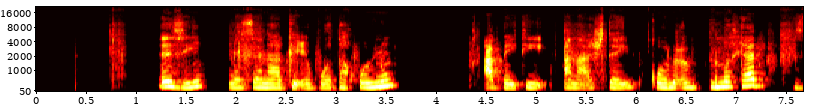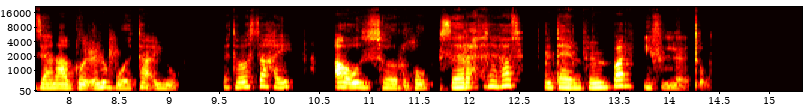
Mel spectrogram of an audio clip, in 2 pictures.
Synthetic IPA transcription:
ʔɨzi | nɐzɐnaɡɨʕibo̞t̪ʰakʰo̞jnu | ʕabːɐjt̪ʰiʔanaʔɨʃt̪ʰɐjkʼolʕubɨmɨxjad̪zɨzɐnaɡɨʕɨlubo̞t̪ʰaʔɨjːu | b̥ɐt̪ʰɐwɔsːaxi | ʔaβʔuzɨsɐɾħusɐɾaħt̪ʰɐɲːɐt̪ʰat̪ | ɨnt̪ʰajmbɨmɨbaljɪfɨlːɐ̰t̪ʼṵ

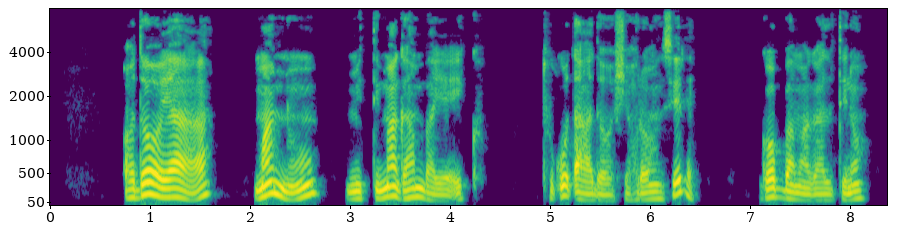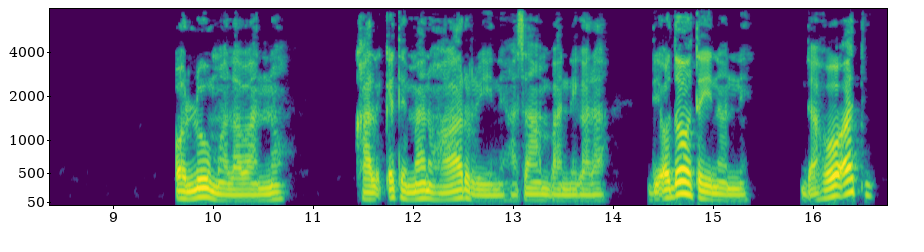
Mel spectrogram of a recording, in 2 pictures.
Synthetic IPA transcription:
ʔɔd̪oːjaː | mɐnːʊ | mɪt̪ːɪmɐɡɐmbɐjeːʔɪkːɔ̥ | t̪ʰʊkʼʊt̪ʼaːd̪oːʃɛhɔɾoːnsɪɾɛ | ɡɔbːɐmɐɡɐlt̪ɪnɔ | ʔɔlːuːmɐlɐwɐnːɔ | kʰɐlkʼːɛt̪ɛmɛnɔɦaːɾʊɾiːnɛhɐsaːmbɐnːɪɡɐɾɐ | d̪ɪɔd̪oːt̪ɛjɪnɐnːɛ | d̪ɐɦoːɐt̪ɪ

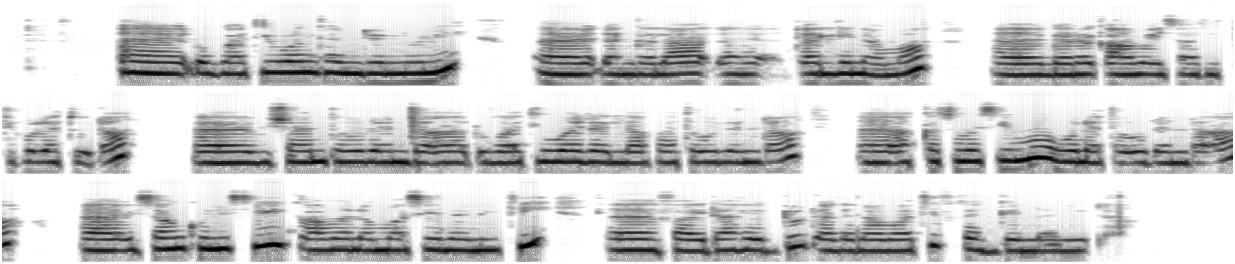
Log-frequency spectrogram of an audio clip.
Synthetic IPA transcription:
ʔᶑʊɡaːt̪iːwɐŋkɐnd͡ʒɛnːuːnɪ | ᶑɐŋɡɐlaːᶑɐlːɪnɐmaː | ɡɐɾɐkʼaːmɐɪsaːt̪ɪt̪ːɪfʊᶑɐt̪uːᶑɐ | bɪʃaːnt̪ɐʔuːd̪ɐnd̪ɐʔɐᶑʊɡaːt̪iːwɐlɐlːaːfaːt̪ɐʔuːd̪ɐnd̪ɐʔɐ | ɐkːɐsʊmɐsɪmːoːɡʊnɐt̪ɐʔuːd̪ɐnd̪ɐʔɐ | ɪsaːŋkʊnɪsɪkʼaːmɐnɐmaːse̞ːnɐniːt̪ifaːjɪd̪aːhɛd̪ːuːᶑɐlɪnɐmaːt̪iːfkɐŋkɛnːɐniːᶑɐ̥

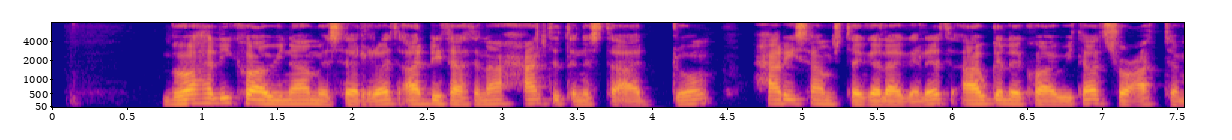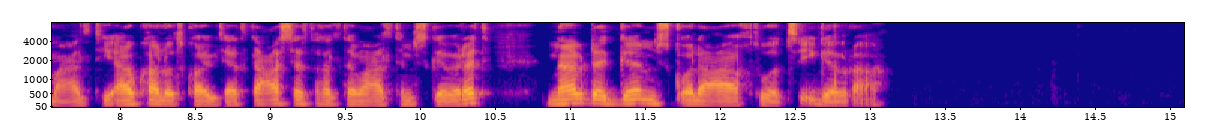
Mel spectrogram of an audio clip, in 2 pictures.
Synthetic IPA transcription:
bɨβaɦlikʰɐβaβinamɐsɐɾːɐt̪ad̪ːet̪ʰat̪naħant̪ʰit̪ʼɨnɨzɨt̪ʰɐʔad̪o̞m | ħaɾisamzɨt̪ʰɐɡɐlaɡɐlɐt̪aβɡɐlɐkʰɐβaβit̪ʰat̪ʃɛwʕat̪ʰːɐmaʕalt̪ʰiʔaβkʰalo̞t̪kʰɐβaβit̪ʰat̪kʰaʕasːɐɾt̪ʰɐxɨlt̪ʰɐmaʕalt̪ʰimɨsɡɐβɐɾɐt̪ | naβd̪ɐɡɐmɨskʼolaʕaxɨt̪ʰɨwɔt͡sʼḭɡɐβɾa̰

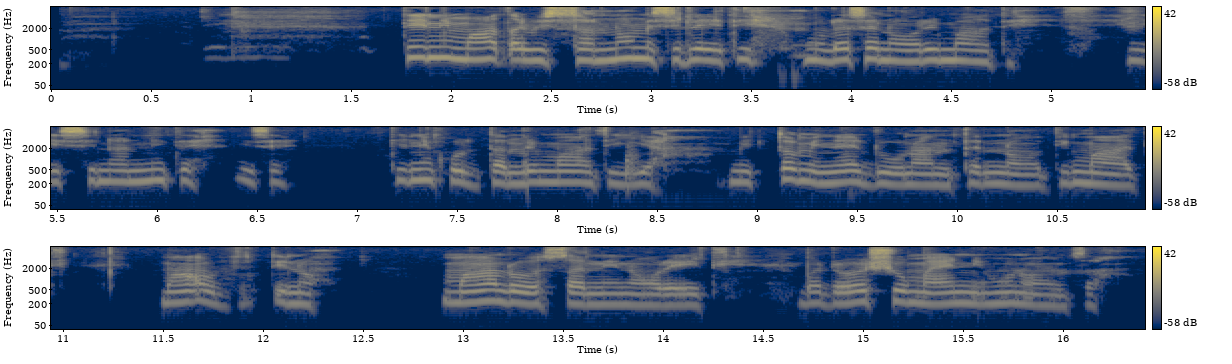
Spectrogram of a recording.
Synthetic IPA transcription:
t̪ɪnɪmaːt̪ʼɐwɪsːɐnːɔmɪsɪle̞ːt̪ɪmʊlɛsɛnoːɾɪmaːt̪ɪ | hsːɪnɐnːɪt̪ɛɪsɛ | t̪ɪnɪkʊlt̪ːɐnːɔmaːt̪ɪjːɐ | mɪt̪ːɔmɪnːɛd̪uːnɐnt̪ɛnoːt̪ɪmaːt̪ɪ̥ | maːʊd̪ɪt̪ʼːɪnɔ | maːlo̞ːsːɐnːɪnoːɾeːt̪ɪ̥ | bɐd̪o̞ːʃːʊmɐjnːɪhʊnoːnsɐ

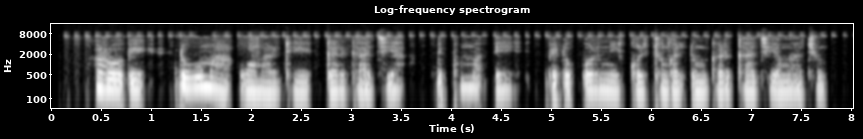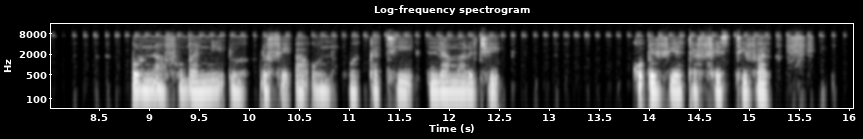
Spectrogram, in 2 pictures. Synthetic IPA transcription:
haɾɔɓɛɗɔwumawamaɾdɛɡ̥aɾɡa̰d͡ʒijaɓɛpumːaɓːɛɓɛɗɔɓoɾnikɔltuŋɡalɗumɡaɾɡad͡ʒijamad͡ʒum | ɓuɾnafubanːiɗɔɗɔfɛ̰ʔaʔɔnwakːatʰilamaɾd͡ʒi | kɔ̰ɓɛvijatafɛstival

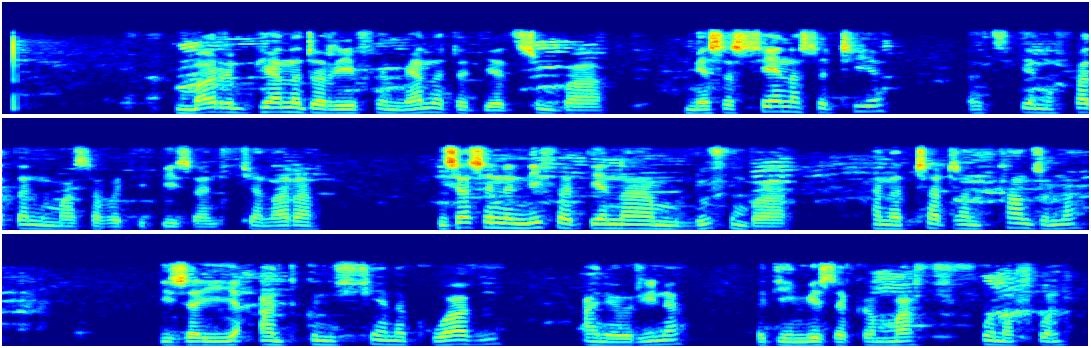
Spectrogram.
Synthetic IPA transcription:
maɾumpianaʈ͡ʂəɾefəmianaʈ͡ʂəd̪eət͡simba | miasəsenəsaʈ͡ʂiə | t͡si̥t̪enəfat̪animazavad̪ebeizanifianaɾanə̥ | nisasananefət̪enəmilufumba | hanaʈ͡ʂaʈ͡ʂənt̪and͡zunə | izajant̪i̥kʲunifienəkuavi | anaɾinə | d̪emezakəmafi̥fonəfonə̥

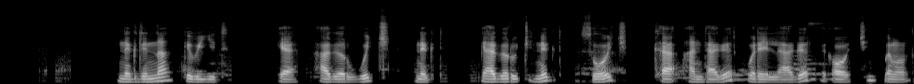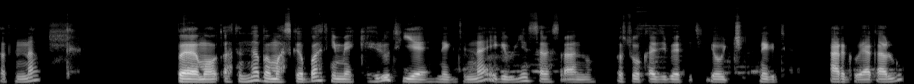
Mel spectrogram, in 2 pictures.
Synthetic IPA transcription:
nɨɡd̪ɨnːaɡ̥ɨβɨjːɪt̪ | jɛ | haɡəɾwʊt͡ʃʼː | nɨɡd̪̥ | jɛhaɡəɾwʊt͡ʃʼinɨɡd̪̥səwo̞t͡ʃː | kʰəʔand̪haɡəɾwɔd̪əjelːəhaɡəɾʔ̪ɨkʼawo̞t͡ʃːɪnbəmawt̪ʼat̪ɨnːa | b̥əmawt̪ʼat̪ɨnːabəmasɡ̥əbat̪jɛmːijakʰːahed̪ut̪jɛnɨɡd̪ɨnːajɛɡɨβɨjːɪnsɨɾasɨɾalnəwʔɨsukʰəzːibəfit̪jɛwʊt͡ʃʼːnɨɡd̪ | ʔaɾɡəwjakʼalːu

